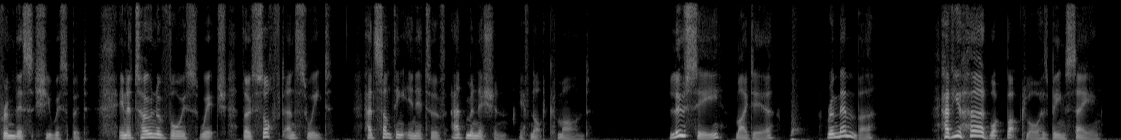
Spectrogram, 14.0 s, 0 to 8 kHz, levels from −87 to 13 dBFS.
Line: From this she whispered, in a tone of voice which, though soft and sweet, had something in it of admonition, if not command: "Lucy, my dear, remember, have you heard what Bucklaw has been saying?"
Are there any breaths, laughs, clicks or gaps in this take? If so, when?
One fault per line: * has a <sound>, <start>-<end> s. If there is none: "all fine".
* has a whoosh, 9.9-10.1 s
